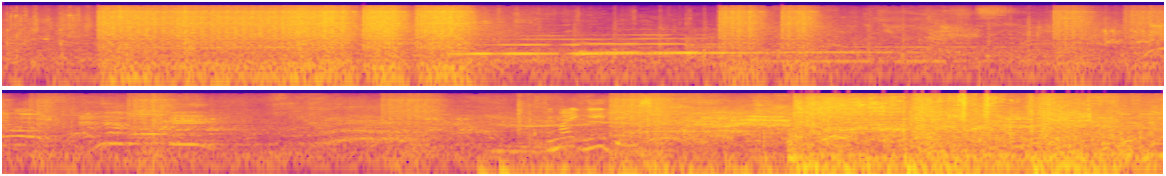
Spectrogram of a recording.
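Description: A shotgun is pumped and reloaded with metallic clacks.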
